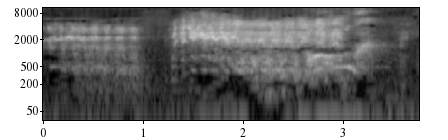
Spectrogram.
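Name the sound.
horse neighing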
